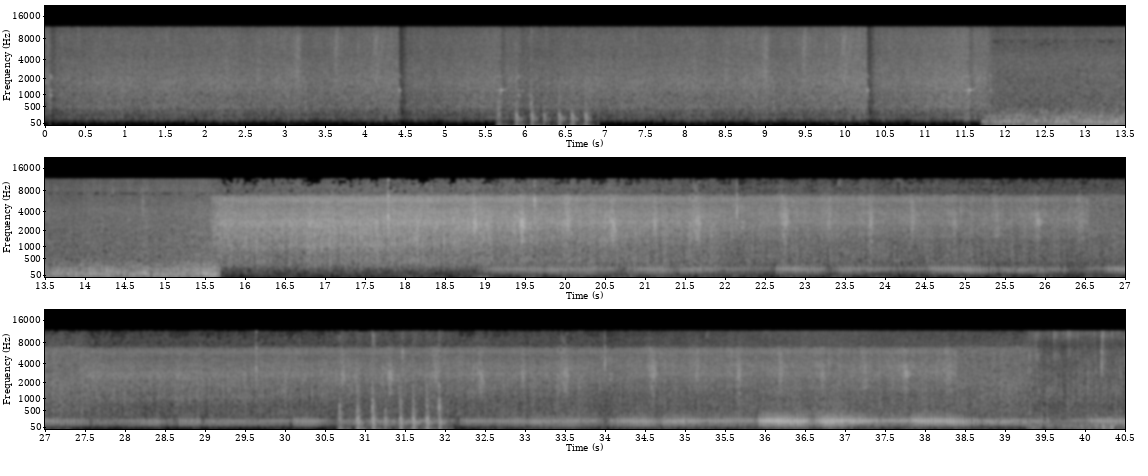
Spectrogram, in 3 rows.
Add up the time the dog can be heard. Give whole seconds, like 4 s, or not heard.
not heard.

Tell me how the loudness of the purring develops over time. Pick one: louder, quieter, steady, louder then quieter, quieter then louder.
louder.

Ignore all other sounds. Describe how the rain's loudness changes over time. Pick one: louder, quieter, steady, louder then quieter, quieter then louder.
louder then quieter.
